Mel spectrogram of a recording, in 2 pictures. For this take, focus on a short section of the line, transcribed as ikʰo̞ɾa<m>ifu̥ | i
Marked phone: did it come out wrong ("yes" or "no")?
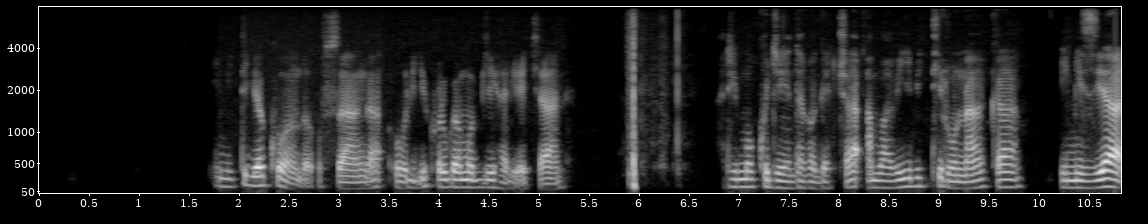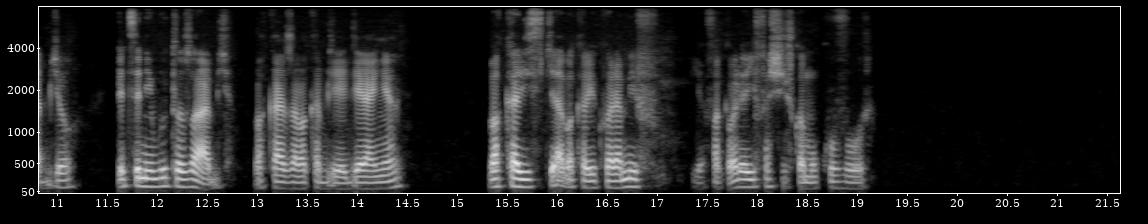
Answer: no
